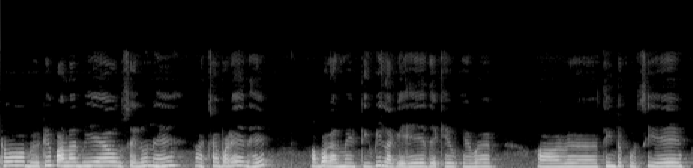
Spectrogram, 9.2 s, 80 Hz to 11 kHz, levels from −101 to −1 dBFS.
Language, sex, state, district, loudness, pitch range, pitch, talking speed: Chhattisgarhi, female, Chhattisgarh, Raigarh, -26 LUFS, 225-255 Hz, 240 Hz, 160 wpm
